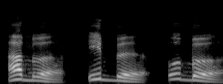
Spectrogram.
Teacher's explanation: দুই ঠোঁটের ভিজে অংশ হতে উচ্চারিত হয় বা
